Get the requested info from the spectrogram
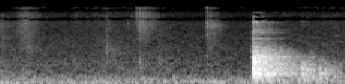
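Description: A near-quiet stretch, then one sudden knock about three-quarters of the way in that dies away within half a second.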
